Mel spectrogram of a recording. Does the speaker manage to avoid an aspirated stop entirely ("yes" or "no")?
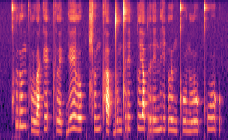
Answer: no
